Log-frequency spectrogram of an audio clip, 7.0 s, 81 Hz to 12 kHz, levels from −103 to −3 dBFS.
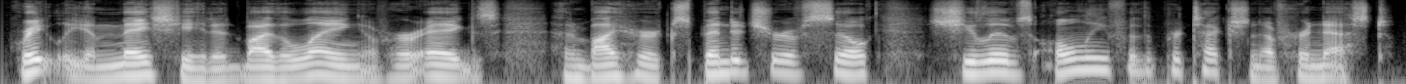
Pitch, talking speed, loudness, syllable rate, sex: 135 Hz, 195 wpm, -21 LUFS, 5.5 syllables/s, male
